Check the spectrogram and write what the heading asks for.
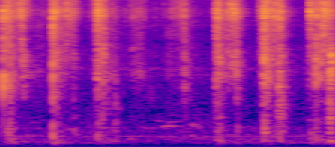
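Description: A deck of tarot cards being shuffled by hand: a quick, irregular run of short card clicks and flutters.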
